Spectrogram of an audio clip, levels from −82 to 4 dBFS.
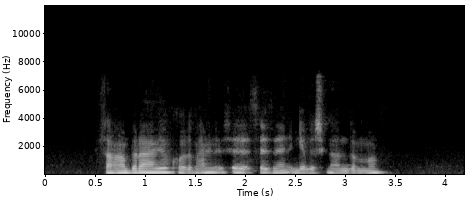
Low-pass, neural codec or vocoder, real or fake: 7.2 kHz; codec, 16 kHz, 1 kbps, X-Codec, HuBERT features, trained on balanced general audio; fake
